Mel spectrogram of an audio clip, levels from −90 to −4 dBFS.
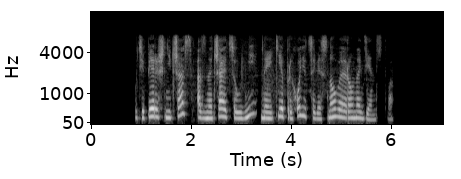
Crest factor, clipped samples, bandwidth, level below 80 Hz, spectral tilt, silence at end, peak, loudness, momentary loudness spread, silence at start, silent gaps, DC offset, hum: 20 dB; under 0.1%; 7.4 kHz; -72 dBFS; -5 dB/octave; 1 s; -10 dBFS; -30 LUFS; 12 LU; 0.9 s; 5.82-5.88 s; under 0.1%; none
